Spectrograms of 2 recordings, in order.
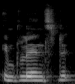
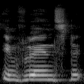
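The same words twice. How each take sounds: The two takes are said the same way.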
